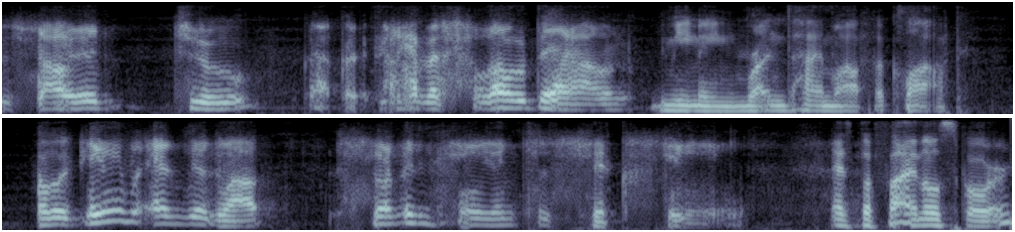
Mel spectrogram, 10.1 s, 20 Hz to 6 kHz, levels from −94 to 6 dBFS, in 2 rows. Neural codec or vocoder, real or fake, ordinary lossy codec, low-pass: codec, 24 kHz, 1.5 kbps, HILCodec; fake; AAC, 48 kbps; 5.4 kHz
